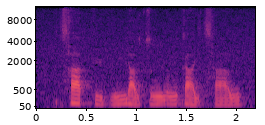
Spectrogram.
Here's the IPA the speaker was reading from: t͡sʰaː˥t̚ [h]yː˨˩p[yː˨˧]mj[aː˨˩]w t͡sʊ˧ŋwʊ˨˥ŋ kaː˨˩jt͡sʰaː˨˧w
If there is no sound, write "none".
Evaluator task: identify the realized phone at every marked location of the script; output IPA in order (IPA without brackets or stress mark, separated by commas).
h, yː˨˧, aː˨˩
